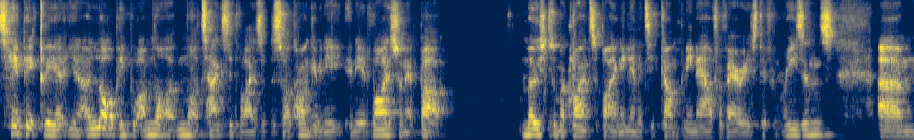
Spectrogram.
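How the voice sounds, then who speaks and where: A man's somewhat breathy, medium-pitched voice with an English accent, at a very fast pace with fairly even intonation. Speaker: mortgage broker. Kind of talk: interview.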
